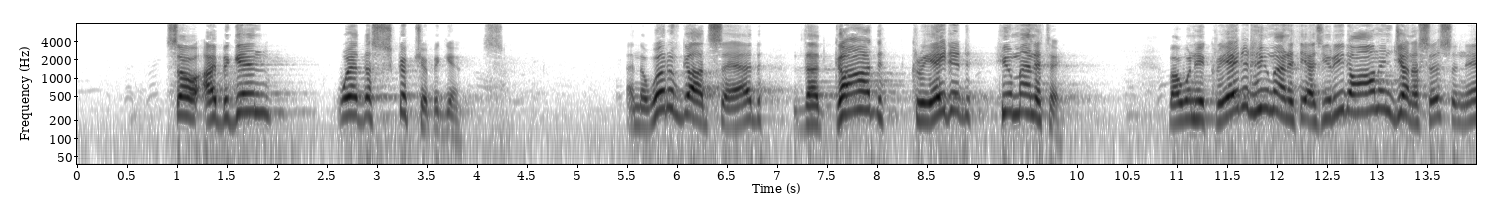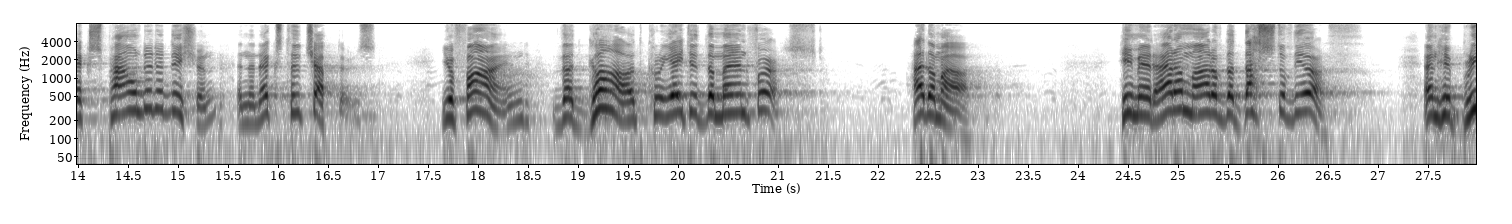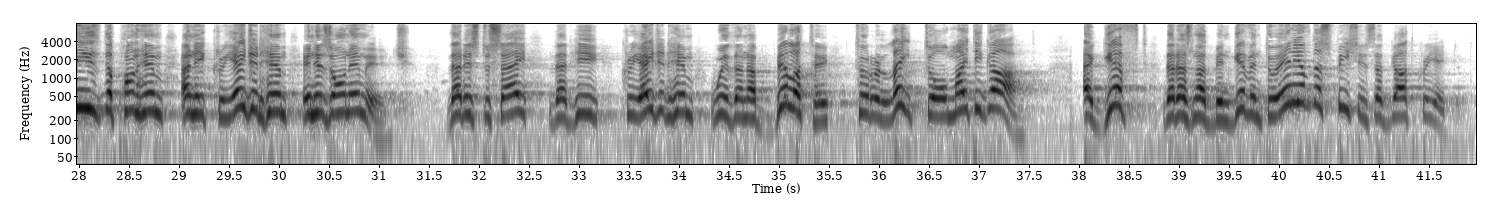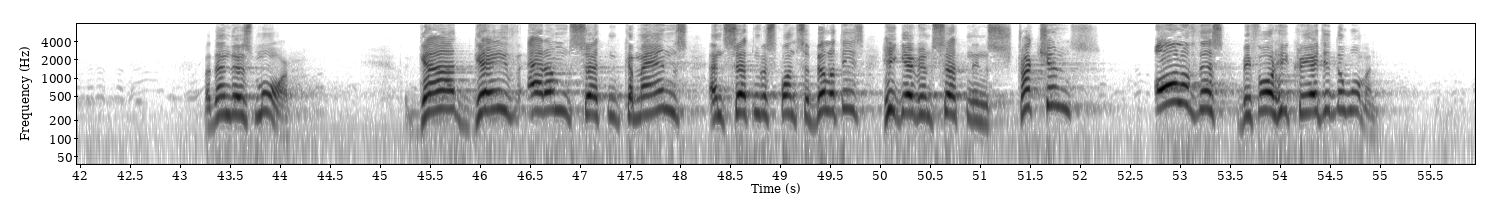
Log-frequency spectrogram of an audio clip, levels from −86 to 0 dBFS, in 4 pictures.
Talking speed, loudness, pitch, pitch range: 135 wpm, -17 LUFS, 260 Hz, 230-290 Hz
